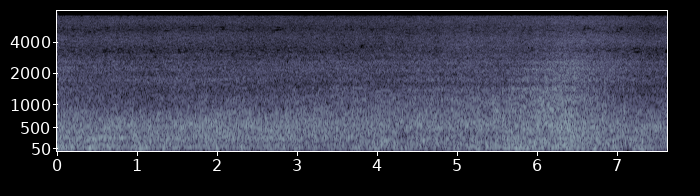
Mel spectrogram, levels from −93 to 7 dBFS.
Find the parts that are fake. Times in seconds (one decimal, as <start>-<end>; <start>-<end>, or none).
none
